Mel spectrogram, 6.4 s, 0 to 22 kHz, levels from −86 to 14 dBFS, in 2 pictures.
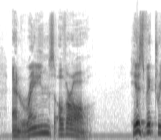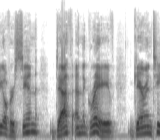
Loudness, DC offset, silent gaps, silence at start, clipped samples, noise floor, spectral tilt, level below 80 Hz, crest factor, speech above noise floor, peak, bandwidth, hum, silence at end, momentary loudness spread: -16 LUFS; under 0.1%; none; 0.25 s; 0.1%; -48 dBFS; -5.5 dB/octave; -46 dBFS; 16 dB; 32 dB; 0 dBFS; 16.5 kHz; none; 0 s; 10 LU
